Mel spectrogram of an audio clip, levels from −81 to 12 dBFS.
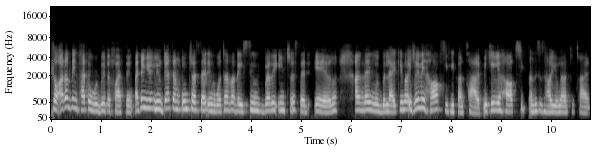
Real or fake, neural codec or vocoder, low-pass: fake; codec, 16 kHz, 1 kbps, FunCodec, trained on Chinese and English, 50 frames a second; 7.2 kHz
